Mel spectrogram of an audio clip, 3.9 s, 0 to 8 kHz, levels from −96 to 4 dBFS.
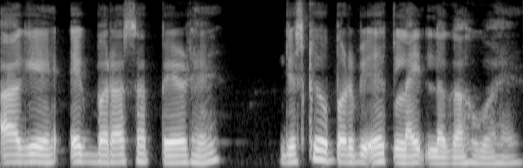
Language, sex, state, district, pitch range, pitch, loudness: Hindi, male, Arunachal Pradesh, Lower Dibang Valley, 115-130 Hz, 125 Hz, -14 LUFS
